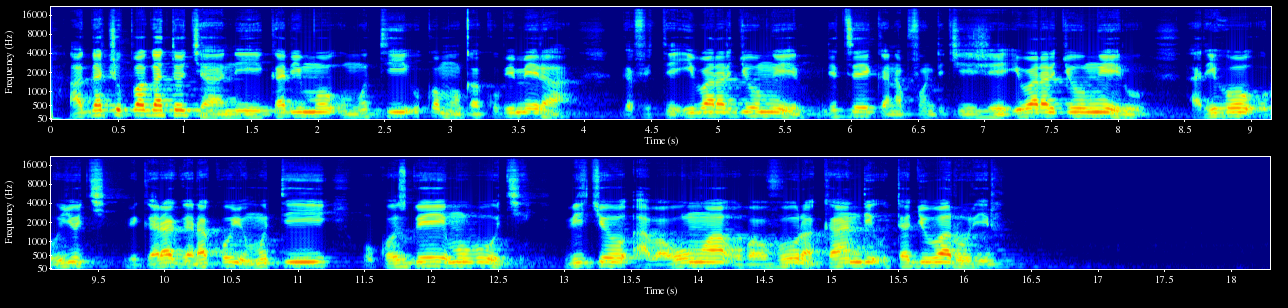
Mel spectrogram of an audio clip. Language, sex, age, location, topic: Kinyarwanda, male, 25-35, Huye, health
